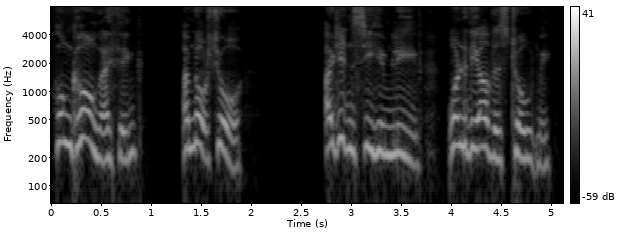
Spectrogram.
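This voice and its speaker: A woman's voice: fairly high pitch, animated, moderate pace, mellow, dry recording, pitched above the performer's own voice. A woman voicing a young male student who answers in a hesitant, offhand way. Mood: unsure.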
